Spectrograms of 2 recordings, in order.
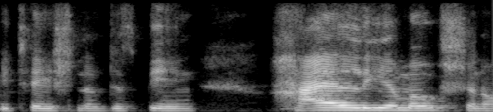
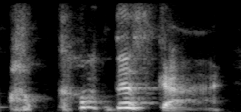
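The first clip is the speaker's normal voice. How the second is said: much higher, exasperated little scoff at another driver; mild eye-roll annoyance; 11 semitones higher, 3 dB quieter than usual. Retold or imitated. Chilled-out driver cut off in traffic, mild exasperated scoff. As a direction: roll your eyes at the guy who cut you off.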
